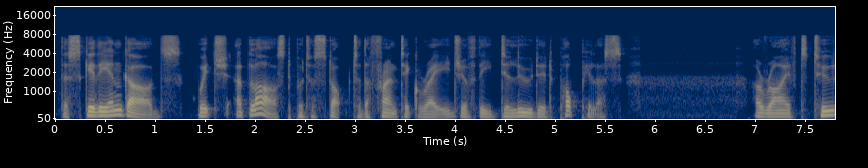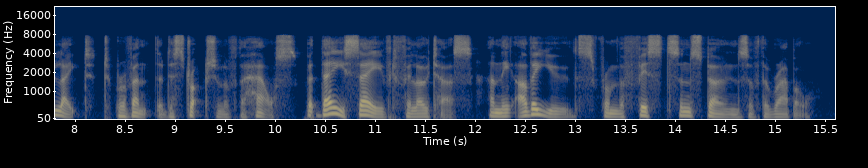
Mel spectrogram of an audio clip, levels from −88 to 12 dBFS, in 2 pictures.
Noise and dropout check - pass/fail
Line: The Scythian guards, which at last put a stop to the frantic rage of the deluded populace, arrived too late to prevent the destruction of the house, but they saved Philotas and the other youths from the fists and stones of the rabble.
pass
